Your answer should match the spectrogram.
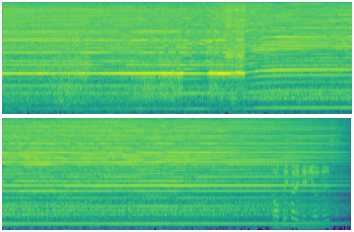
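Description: Small electric air-mattress pump running with a steady motor whine. About three and a half seconds in there is a brief louder rush, then the whine steps up a little in pitch and runs on, as the pump is pulled off the mattress valve and runs unloaded.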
